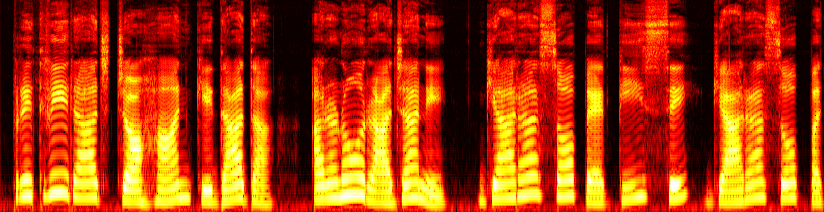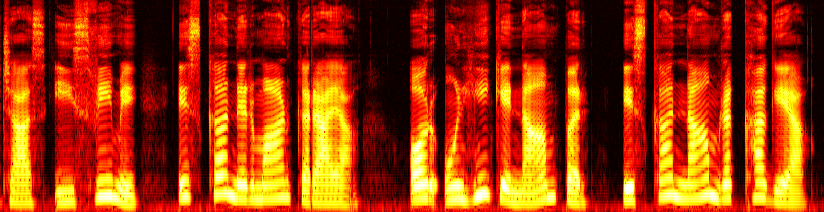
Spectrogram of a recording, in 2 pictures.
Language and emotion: Hindi, neutral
